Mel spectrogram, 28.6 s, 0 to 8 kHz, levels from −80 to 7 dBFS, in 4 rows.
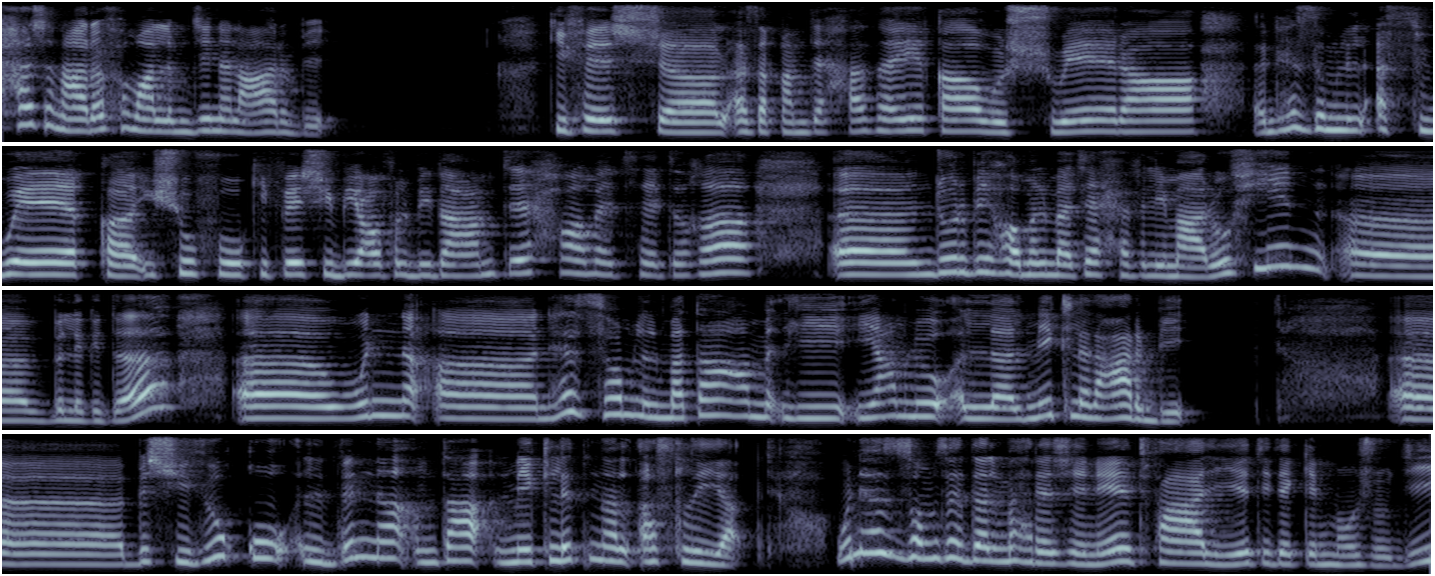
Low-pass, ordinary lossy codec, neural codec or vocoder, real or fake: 7.2 kHz; none; none; real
